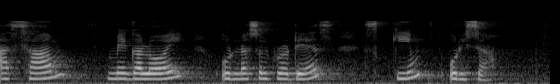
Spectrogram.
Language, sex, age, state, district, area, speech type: Bodo, female, 18-30, Assam, Kokrajhar, rural, spontaneous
